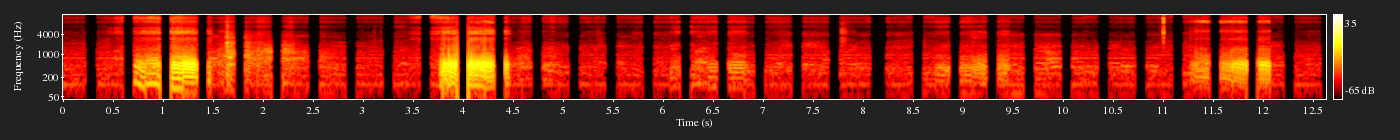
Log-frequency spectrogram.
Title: French Bulldog snoring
